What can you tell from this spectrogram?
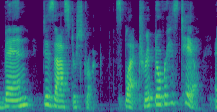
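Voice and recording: Someone reads aloud, using a natural voice.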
